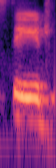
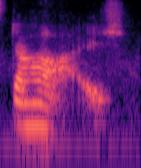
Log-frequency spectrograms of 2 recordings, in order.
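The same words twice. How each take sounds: First: It sounds like the English word stage. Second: It sounds different from the English word stage. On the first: This is how the word is spelled. "I think it is spelled like stage" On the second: This is how the word is actually pronounced. "but it is pronounced stage"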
